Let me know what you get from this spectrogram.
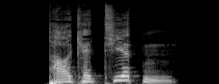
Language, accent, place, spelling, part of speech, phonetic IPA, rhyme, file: German, Germany, Berlin, parkettierten, adjective / verb, [paʁkɛˈtiːɐ̯tn̩], -iːɐ̯tn̩, De-parkettierten.ogg
- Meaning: inflection of parkettieren: 1. first/third-person plural preterite 2. first/third-person plural subjunctive II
